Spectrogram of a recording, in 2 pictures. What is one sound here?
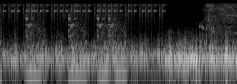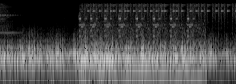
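Coins chime as a ball collects them.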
